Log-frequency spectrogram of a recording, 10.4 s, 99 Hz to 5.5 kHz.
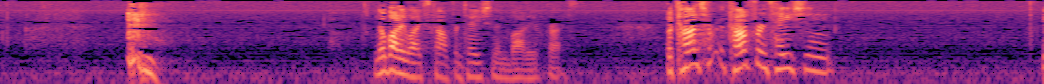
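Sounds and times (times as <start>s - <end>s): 
sneeze: 1.3s - 1.7s
speech: 3.8s - 5.9s, 6.6s - 8.4s.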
